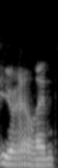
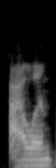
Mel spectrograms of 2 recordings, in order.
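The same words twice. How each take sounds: First: Ireland said EER-lund, with a clear r; the English player's pronunciation. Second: Ireland said EYE-lund, without the r; German pronunciation. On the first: Retold or imitated. Copying the English player's version, Ireland as EER-lund with a rolled-in r. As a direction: imitate Ireland the way they say it, EER-lund with the r sounded. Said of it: "You say Ireland". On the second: Shown as a demonstration. Explaining his own pronunciation to an English player, Ireland as EYE-lund. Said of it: "But I say Ireland".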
